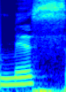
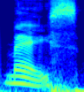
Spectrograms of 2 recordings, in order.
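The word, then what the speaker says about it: Myss: this and I think it was Carolyn Mies or miss I my SS I pronounced miss primary Thank You mace thank you for that for correcting me on that and I apologize for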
